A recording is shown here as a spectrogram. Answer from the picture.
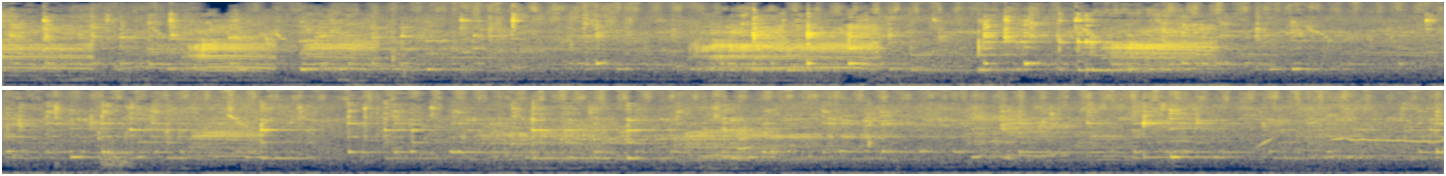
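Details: A sheep herd bleats busily, several quavering, vibrato-laden cries overlapping and following each other every second or two, over a constant ringing drone and scattered clinking sounds.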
